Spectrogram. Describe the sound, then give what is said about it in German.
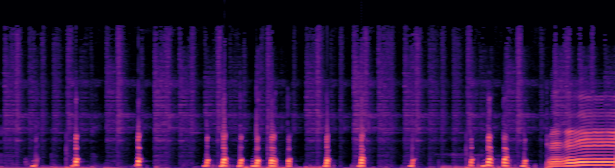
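A human voice imitates a hen clucking with a quick run of short, choppy, loud clucks, ending in one long drawn-out squawk. “Das, das ist auf jeden Fall das Huhn.”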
